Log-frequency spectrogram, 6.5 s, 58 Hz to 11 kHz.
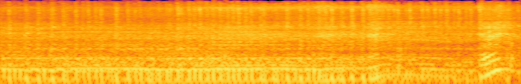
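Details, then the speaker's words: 1978 Arctic Cat El Tigre two-stroke snowmobile after carb leaned out (20 pilot, 280 main, clip one down from top; was smoky with wet plugs): steady crisp even burble with a quick blip; running well. "um it's running good I mean it needs I put a 20 pilot in"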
